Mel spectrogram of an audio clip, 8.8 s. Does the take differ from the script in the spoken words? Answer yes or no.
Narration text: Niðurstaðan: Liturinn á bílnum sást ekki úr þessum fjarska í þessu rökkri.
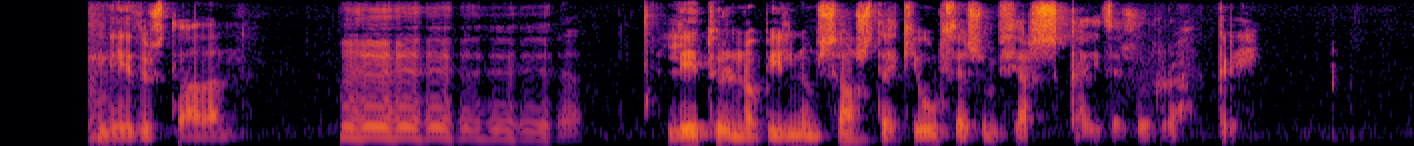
no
